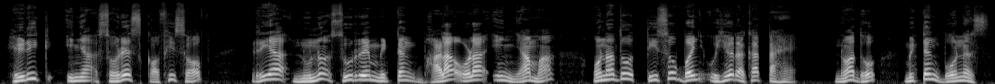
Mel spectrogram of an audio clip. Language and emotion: Santali, surprised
